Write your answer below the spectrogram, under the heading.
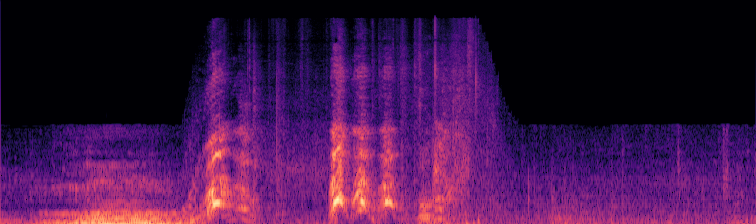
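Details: German Shepherds in a pack playing with a ball, slowed down: a low rumbling first two seconds, then a burst of deep, harmonic barks around two seconds, a quick cluster of three to four barks near three and a half seconds, and another near four and a half, then quiet.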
